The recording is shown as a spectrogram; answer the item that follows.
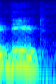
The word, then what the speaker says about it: debt: उसी तरह से इसको हम लोग यहाँ पे क्या है, बी साइलेंट है, इसको हम लोग पढ़ेंगे डेट, DEBT, डेट, डेट यानी कि कर्ज।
